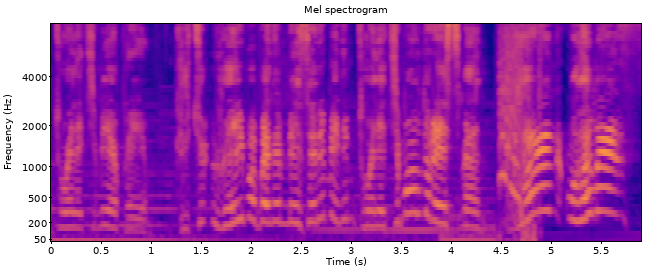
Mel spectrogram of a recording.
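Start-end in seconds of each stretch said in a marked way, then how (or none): 4.7-5.8 shocked shout. Acted. Shock at stepfather back.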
